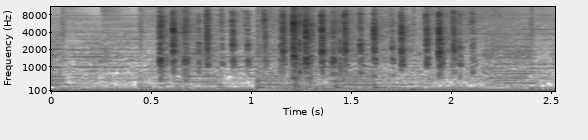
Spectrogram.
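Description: Keys clatter on a computer keyboard in a quick, uneven burst of close, crisp clicks, with a brief pause partway through and a low steady hum underneath.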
